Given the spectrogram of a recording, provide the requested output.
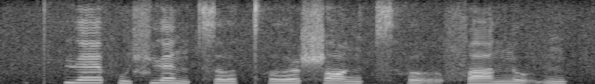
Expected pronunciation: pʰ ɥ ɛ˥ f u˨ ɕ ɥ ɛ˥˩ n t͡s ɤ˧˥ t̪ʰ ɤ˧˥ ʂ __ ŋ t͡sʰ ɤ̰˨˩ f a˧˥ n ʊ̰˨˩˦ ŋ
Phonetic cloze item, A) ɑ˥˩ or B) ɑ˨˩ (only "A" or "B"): A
